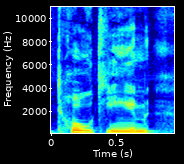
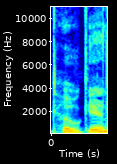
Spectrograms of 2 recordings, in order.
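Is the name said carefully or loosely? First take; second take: carefully; loosely. First: The name is said carefully with full sounds. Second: The name is said loosely in his own accent. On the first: The speaker calls it right. "I'll say it properly" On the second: The speaker calls it wrong. "I just say Tolkien. I say it wrong all the time"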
